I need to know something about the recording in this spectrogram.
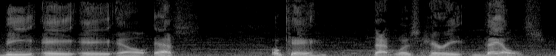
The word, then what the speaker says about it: Baals: And he says, I pronounce my name Baals.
